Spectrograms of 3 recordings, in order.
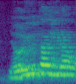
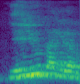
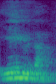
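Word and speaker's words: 與猶堂: 여유당인데 여유당이라고 하면 잘못 읽은 거예요. 예유당이라고 읽어야 돼요. 예유당. 이걸 예라고 읽어요. 예유당이에요.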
